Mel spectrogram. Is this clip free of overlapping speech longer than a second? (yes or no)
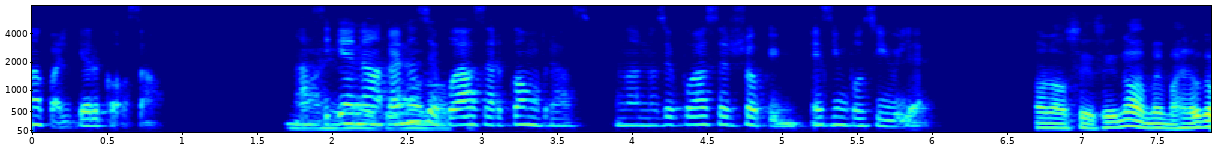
no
